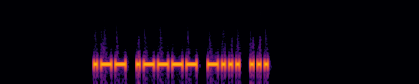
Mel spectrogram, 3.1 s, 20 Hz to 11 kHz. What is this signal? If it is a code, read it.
Morse code, heard as a keyed tone, about 46 wpm, 700 Hz. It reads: W1BS
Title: Four Challenging Letter-Number Combinations 45wpm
